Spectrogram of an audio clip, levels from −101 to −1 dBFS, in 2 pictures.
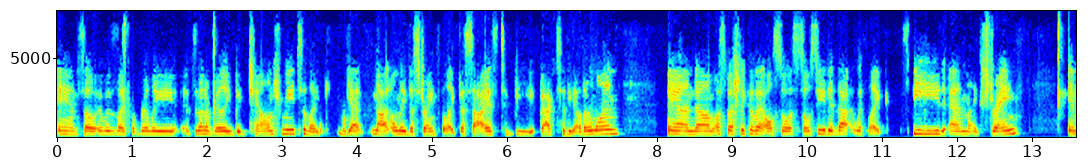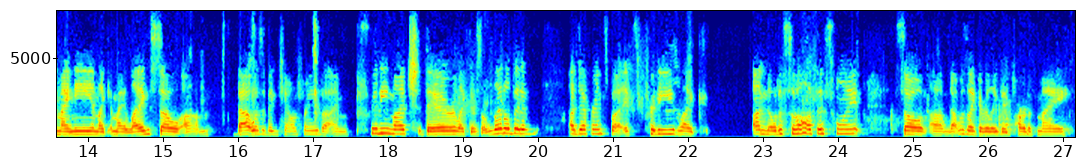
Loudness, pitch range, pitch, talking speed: -25 LUFS, 205-245 Hz, 220 Hz, 210 wpm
